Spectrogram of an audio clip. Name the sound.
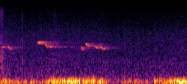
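birds singing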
